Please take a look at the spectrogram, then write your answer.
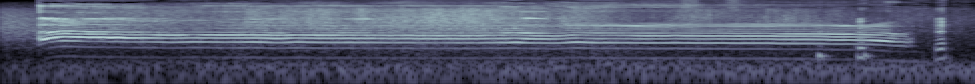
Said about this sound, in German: Das war natürlich Quatsch. Das Flugzeug hat nicht ganz reingepasst ins Lachlabor. Aber es kam aus den Lautsprechern, das war schon mal ganz gut.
